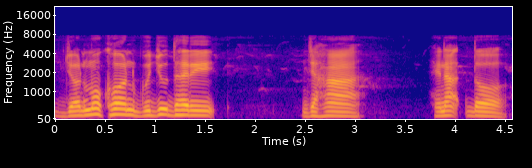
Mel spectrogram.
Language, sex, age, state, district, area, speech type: Santali, male, 18-30, West Bengal, Purulia, rural, spontaneous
